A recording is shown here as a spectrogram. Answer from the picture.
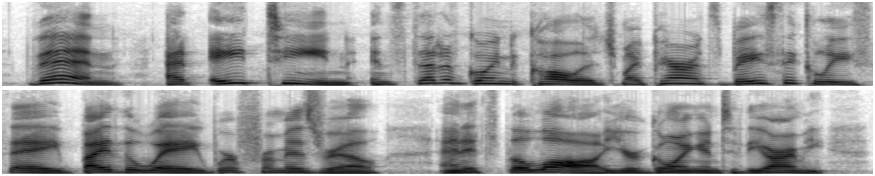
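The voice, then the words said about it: American-sounding English accent. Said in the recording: “as you can hear from my accent, socialized by Americans”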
